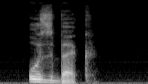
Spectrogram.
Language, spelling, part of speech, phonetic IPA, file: Polish, Uzbek, noun, [ˈuzbɛk], Pl-Uzbek.ogg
